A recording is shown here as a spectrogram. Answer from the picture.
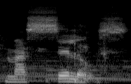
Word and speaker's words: Masselos: okay so our next speaker is uh Julia marcellos I hope I got the pronunciation correct yeah you actually nailed it okay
